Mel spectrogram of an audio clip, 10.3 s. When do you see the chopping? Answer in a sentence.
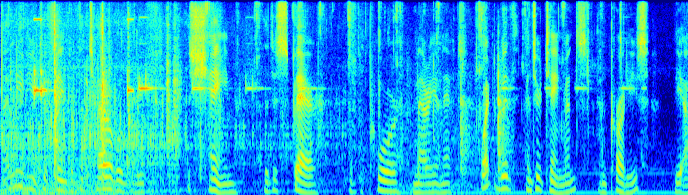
You can hear the chopping from 0.7 to 3.4 s and from 5.8 to 7.8 s.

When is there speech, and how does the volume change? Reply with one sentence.
You can hear the speech from 0.0 to 10.2 s, at a steady volume.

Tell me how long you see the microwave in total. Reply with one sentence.
You can hear the microwave for 10 seconds altogether.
